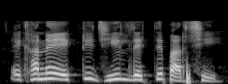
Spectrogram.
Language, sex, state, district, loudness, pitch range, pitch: Bengali, female, West Bengal, Alipurduar, -15 LUFS, 205-245 Hz, 225 Hz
